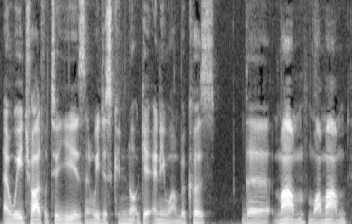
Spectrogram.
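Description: A man from Thailand, a podcast guest telling his life story in casual conversation, halting and full of fillers. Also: fairly low pitch, little pitch movement, a bit bright.

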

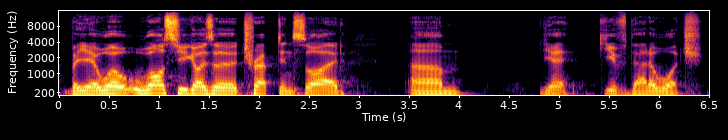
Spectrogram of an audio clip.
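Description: A man's voice: mid-range voice, level tone, slow, a little mellow, clear, resonant tone. A man hosting a casual film chat, slangy and sweary, often repeating his words. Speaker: podcast host.

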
